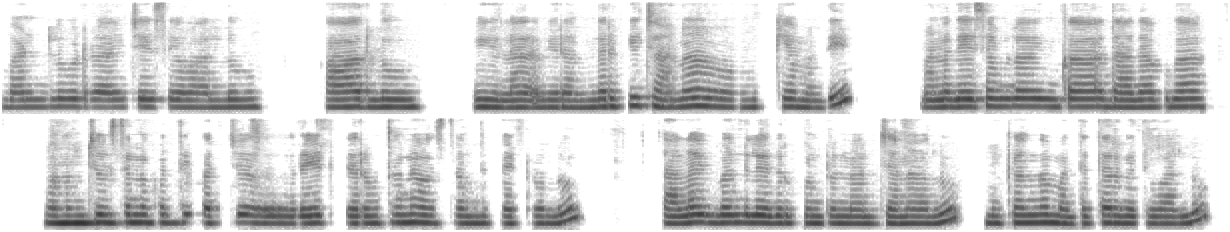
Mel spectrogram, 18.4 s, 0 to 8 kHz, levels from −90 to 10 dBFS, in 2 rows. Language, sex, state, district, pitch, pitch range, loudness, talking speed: Telugu, female, Andhra Pradesh, Anantapur, 200 Hz, 190-205 Hz, -24 LUFS, 100 wpm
